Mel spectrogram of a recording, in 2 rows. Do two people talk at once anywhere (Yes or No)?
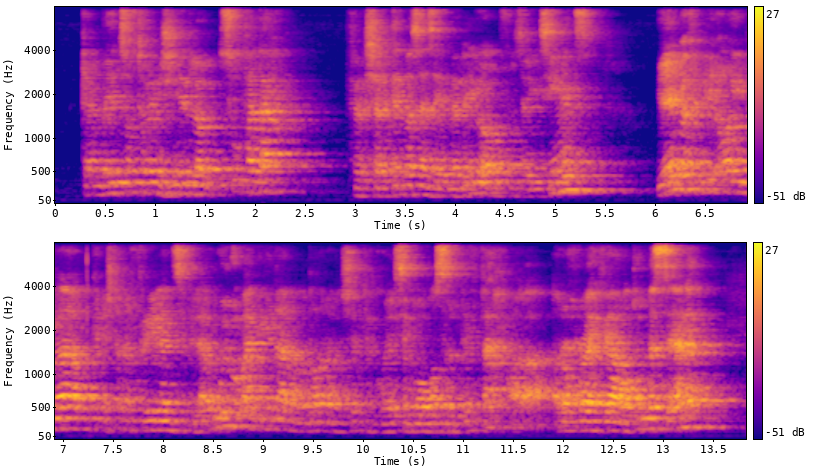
No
